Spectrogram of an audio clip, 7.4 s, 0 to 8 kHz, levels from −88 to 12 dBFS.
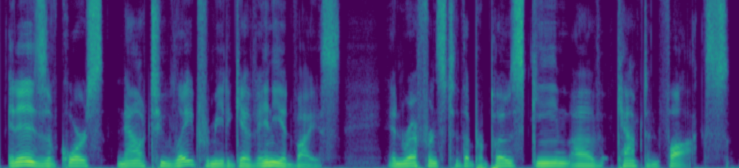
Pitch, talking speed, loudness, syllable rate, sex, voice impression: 120 Hz, 180 wpm, -19 LUFS, 5.1 syllables/s, male, very masculine, slightly middle-aged, slightly thick, slightly cool, sincere, slightly calm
